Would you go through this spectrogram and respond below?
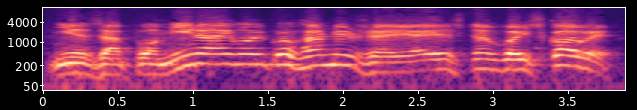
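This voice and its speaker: Blustering old colonel, wildly animated. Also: male voice, a little high, unhurried, heavily acted. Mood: proud, defiant. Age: older. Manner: blustering, bossy, old-fashioned exclamations. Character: blustering, proud old military colonel, an uncle. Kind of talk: radio drama acting.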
